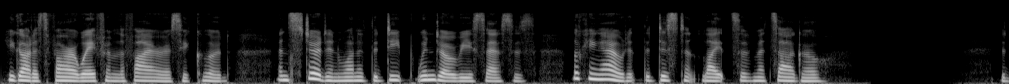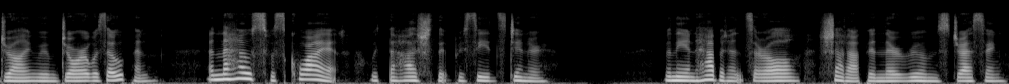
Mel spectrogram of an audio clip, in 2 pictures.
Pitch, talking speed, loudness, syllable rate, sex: 170 Hz, 165 wpm, -19 LUFS, 4.9 syllables/s, female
